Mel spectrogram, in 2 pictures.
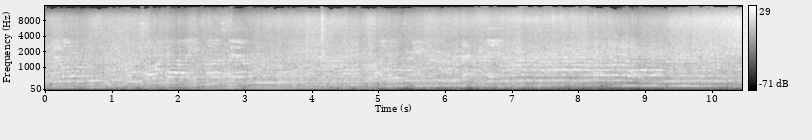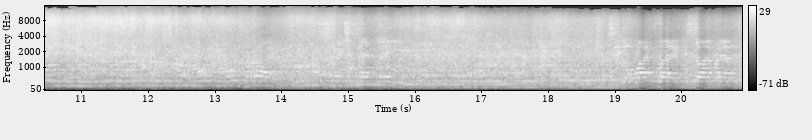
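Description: Several junior sedan speedway cars' four-cylinder engines running flat out around a dirt track, pitches rising and falling as the cars power through the turns and down the straights.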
